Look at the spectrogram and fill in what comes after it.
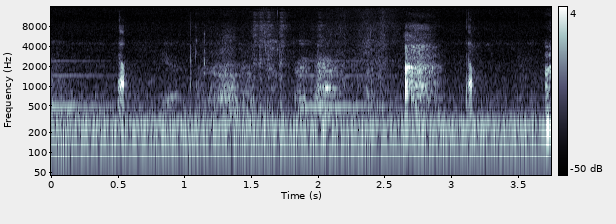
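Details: A young boy's short, abrupt hiccup sounds recur every second or so over a steady background hum; hiccups.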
